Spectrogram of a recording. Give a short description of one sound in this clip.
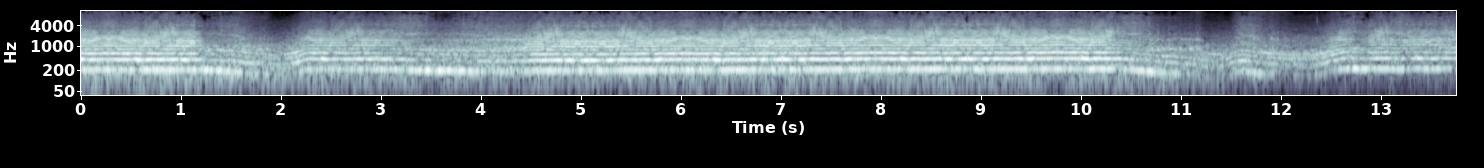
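A racing car engine winds down sharply as it slows for corners, then picks up again.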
